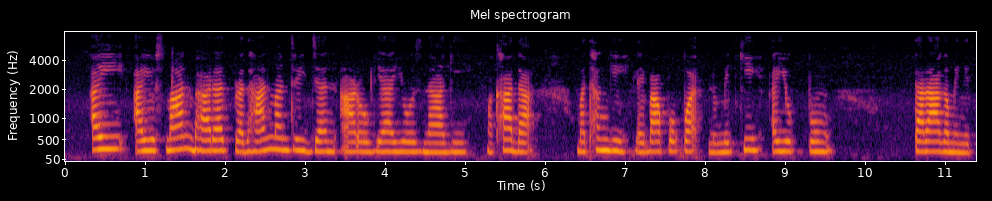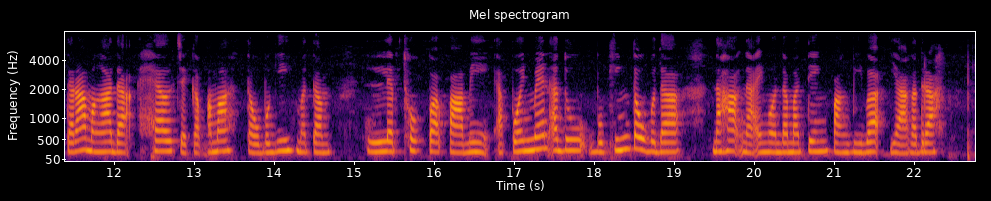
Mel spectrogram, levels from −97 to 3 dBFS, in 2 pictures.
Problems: none marked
